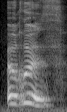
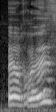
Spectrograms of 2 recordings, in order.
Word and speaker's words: heureuse: The feminine form is heureuse. Heureuse with S and E, and you pronounce the S because there is an E after.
